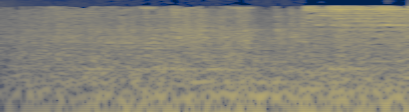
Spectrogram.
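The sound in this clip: Steady, loud rumble of a train travelling on rails, heard from aboard a night train to Bucharest, a dense continuous roar without distinct wheel clicks.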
